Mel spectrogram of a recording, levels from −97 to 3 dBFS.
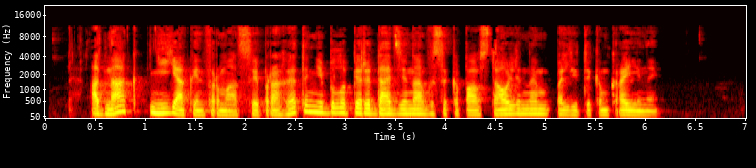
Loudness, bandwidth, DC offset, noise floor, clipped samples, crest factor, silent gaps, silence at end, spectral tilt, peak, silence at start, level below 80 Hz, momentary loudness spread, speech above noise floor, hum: -28 LUFS; 11.5 kHz; under 0.1%; -73 dBFS; under 0.1%; 22 dB; none; 0.9 s; -6 dB/octave; -8 dBFS; 0.45 s; -56 dBFS; 8 LU; 46 dB; none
